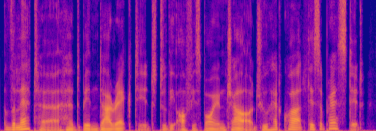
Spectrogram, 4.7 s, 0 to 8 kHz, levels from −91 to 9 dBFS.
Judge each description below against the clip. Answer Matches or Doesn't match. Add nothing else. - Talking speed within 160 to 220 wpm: Matches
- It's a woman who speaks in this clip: Doesn't match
